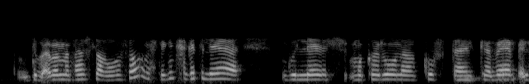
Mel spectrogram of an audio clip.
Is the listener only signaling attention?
Yes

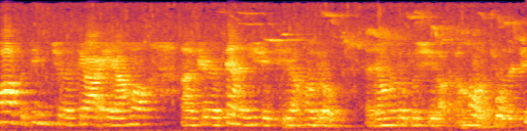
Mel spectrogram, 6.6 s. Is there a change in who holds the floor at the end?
Yes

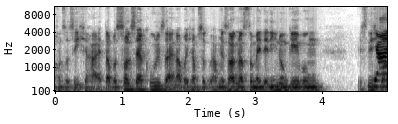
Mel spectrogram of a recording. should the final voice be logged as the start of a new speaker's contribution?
Yes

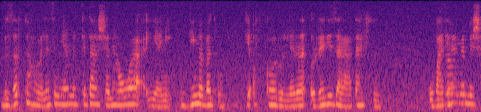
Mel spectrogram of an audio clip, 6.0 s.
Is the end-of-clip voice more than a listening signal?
No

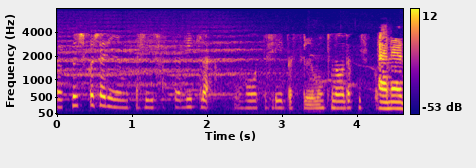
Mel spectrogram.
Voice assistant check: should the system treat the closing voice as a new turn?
Yes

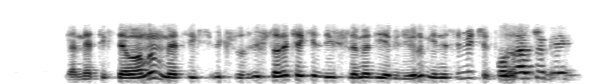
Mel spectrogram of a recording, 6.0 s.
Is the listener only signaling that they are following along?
No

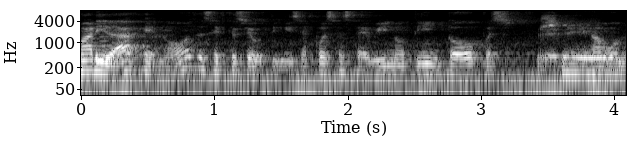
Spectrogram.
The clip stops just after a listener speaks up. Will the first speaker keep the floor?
Yes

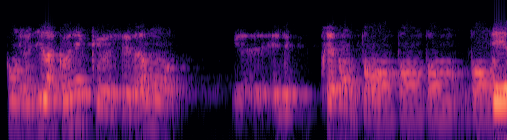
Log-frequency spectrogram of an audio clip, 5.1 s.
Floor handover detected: Yes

